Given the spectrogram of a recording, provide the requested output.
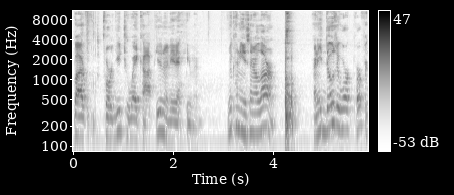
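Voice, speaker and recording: A man with a Spanish accent speaks at a moderate pace and a fairly high pitch, with lively intonation. Long, frequent pauses break up his speech over noticeable background noise. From Colombia. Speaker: self-improvement educator. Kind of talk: lecture.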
